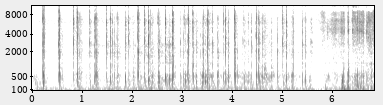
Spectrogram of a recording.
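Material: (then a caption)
Plastic. Long acrylic nails from both hands tap and scratch the label side of a plastic sunscreen tube held steady. The result is a rapid run of sharp, dry clicks and scratchy scrapes, each stopping almost instantly, over a steady low hum.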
